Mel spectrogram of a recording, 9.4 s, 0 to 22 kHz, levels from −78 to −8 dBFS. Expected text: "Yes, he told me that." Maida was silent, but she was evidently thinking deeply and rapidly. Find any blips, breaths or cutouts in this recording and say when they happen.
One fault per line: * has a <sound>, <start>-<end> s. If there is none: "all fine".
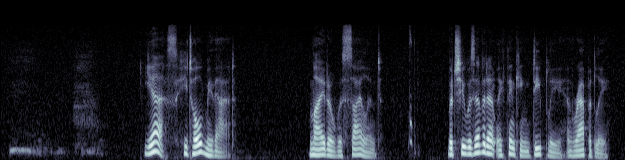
* has a sigh, 0.1-1.7 s
* has a chirp, 6.1-6.3 s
